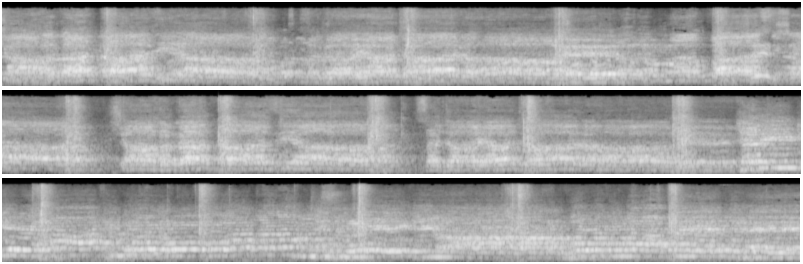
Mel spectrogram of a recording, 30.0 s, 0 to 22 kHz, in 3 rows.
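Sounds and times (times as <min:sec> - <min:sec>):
people chanting in chorus: 0:00.0 - 0:29.9
unison chest-beating slaps: 0:01.2 - 0:01.9, 0:02.9 - 0:03.5, 0:04.9 - 0:05.6, 0:06.8 - 0:07.3, 0:08.9 - 0:09.2, 0:10.7 - 0:11.2, 0:12.6 - 0:13.2, 0:14.4 - 0:15.1, 0:16.4 - 0:17.1, 0:18.3 - 0:18.9, 0:20.3 - 0:20.8, 0:22.3 - 0:22.8, 0:24.3 - 0:24.8, 0:26.2 - 0:26.8, 0:28.2 - 0:28.7.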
